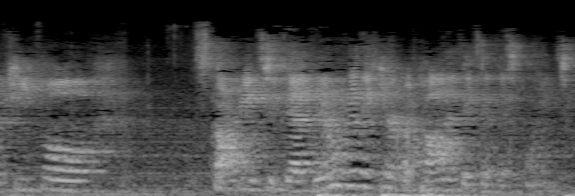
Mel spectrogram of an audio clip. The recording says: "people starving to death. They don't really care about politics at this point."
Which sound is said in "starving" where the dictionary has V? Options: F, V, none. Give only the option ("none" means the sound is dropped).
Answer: none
